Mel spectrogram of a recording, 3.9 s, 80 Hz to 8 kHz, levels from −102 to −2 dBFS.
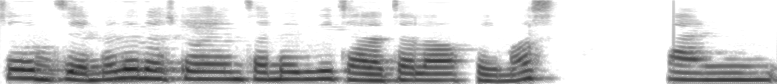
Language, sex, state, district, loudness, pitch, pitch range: Telugu, female, Telangana, Karimnagar, -29 LUFS, 255 Hz, 235-275 Hz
